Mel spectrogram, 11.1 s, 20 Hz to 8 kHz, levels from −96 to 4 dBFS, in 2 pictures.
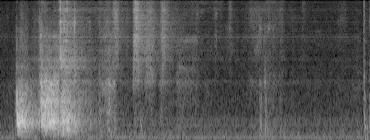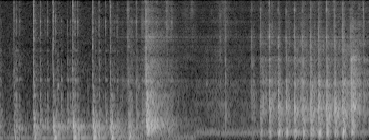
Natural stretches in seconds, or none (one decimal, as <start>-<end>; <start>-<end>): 5.4-7.3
